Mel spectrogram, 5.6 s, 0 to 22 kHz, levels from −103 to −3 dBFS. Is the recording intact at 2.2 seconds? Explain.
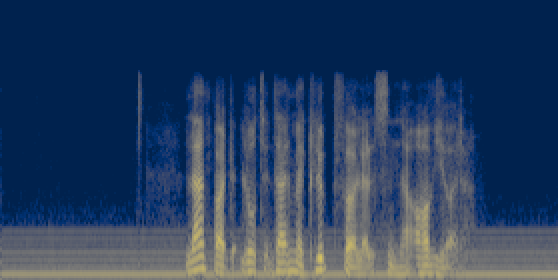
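No. At 2.2 seconds the speech carries mains hum, present for the whole clip rather than at that moment alone. Power-line current has leaked into the signal path, most likely through a ground loop or a nearby transformer, adding a steady 50 Hz tone with a few low harmonics. It sits only roughly 10 dB below the speech, so it is a prominent drone under the voice. The wideband voice coding, with nothing above about 7.5 kHz, does not affect the hum.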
